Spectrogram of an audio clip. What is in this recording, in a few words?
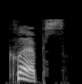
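"clips", British English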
